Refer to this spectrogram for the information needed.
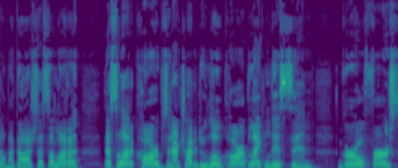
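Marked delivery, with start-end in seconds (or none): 0.0-3.3 put-on flustered, fast, panicked fretting. Imitating a listener worried about eating carbs: imitating someone freaking out. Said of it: "somebody is probably freaking out because she's like".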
